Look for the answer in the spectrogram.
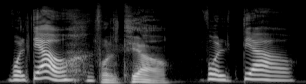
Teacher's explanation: when we're speaking quickly, it's not uncommon to kind of drop that letter D in the ending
